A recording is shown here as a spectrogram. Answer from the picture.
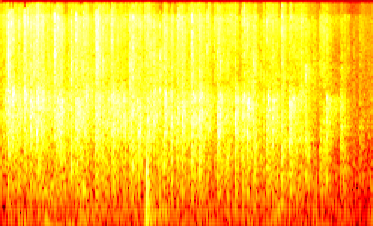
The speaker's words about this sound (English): Have a big round of applause, please.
